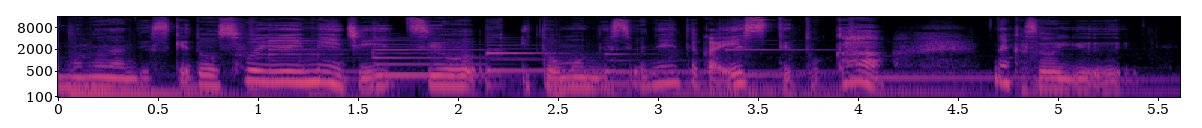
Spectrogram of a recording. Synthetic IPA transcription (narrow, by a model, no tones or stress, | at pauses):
mo̞no̞nãnd̪e̞sɨ̥ke̞d̪o̞so̞ːjɯ̟ːime̞ːʑit͡sɨjo̞it̪o̞ːmõ̞nd̪e̞sɨjo̞ne̞t̪oka̰ʔe̞sɨ̥t̪e̞t̪o̞ka | nãŋkaso̞ːjɯ̟̰ː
